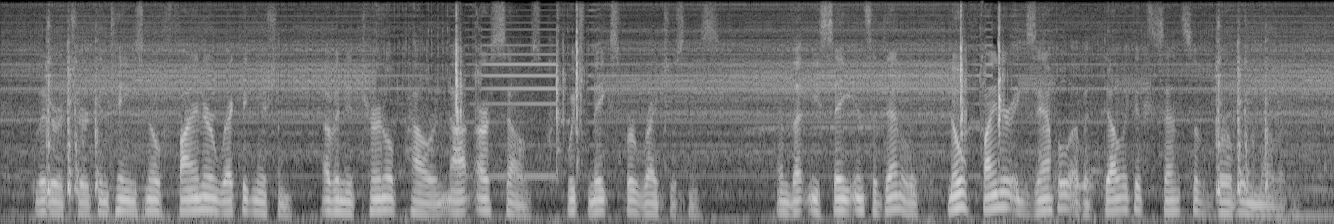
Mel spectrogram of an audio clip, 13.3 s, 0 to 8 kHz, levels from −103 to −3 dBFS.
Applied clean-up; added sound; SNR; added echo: none; Vehicle; 4 dB; none.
